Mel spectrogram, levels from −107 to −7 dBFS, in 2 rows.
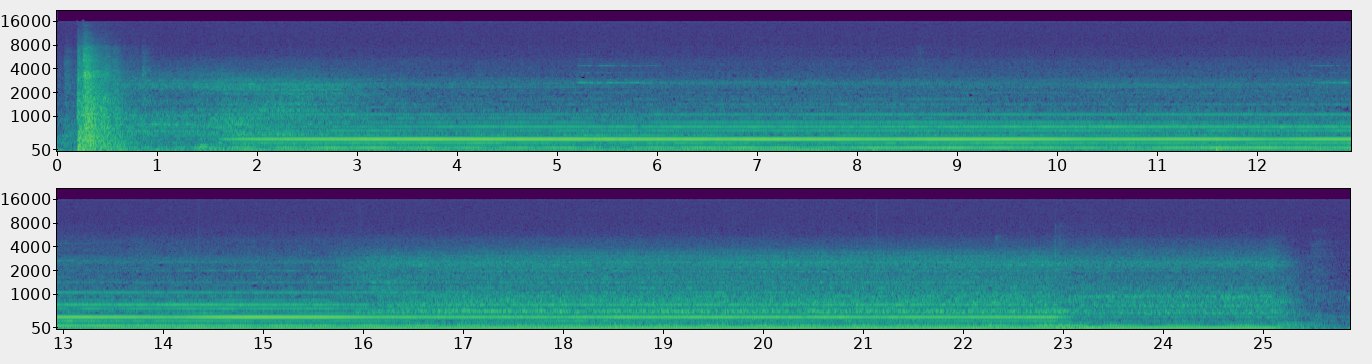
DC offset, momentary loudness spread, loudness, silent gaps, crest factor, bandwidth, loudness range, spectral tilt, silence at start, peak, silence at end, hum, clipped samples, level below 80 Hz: under 0.1%; 7 LU; -35 LUFS; none; 20 dB; 16 kHz; 4 LU; -6.5 dB/octave; 0 s; -14 dBFS; 0 s; none; under 0.1%; -42 dBFS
